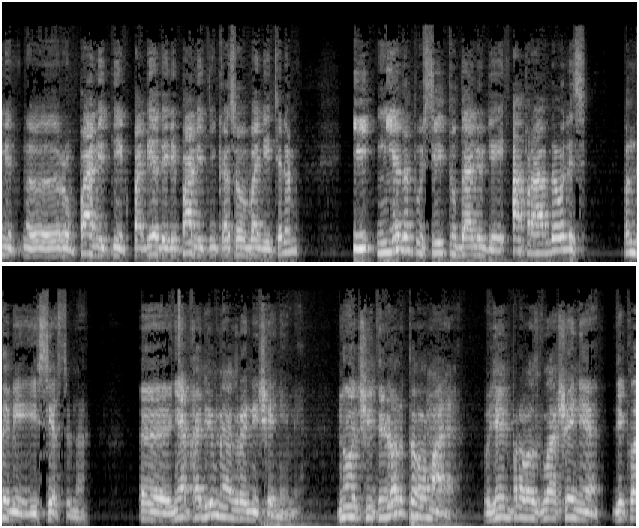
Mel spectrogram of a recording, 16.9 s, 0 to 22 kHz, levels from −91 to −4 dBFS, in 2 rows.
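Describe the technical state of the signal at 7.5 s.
At 7.5 s the signal shows channel delay (comb filtering), which runs through the whole clip rather than starting or stopping there. One channel arrives roughly 5 ms behind the other, and when the two are folded to mono the shared content cancels where the offset puts them out of phase. That carves fixed notches starting around 100 Hz and repeating every 200 Hz or so above it, leaving the sound hollow, phasey and thinned out.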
